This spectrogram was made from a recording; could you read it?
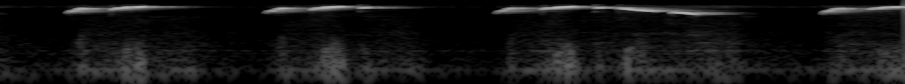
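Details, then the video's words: Competitive song of a red-whiskered bulbul: four high whistled phrases that sweep upward then fall, one longer phrase ending in a lower slurred note, spaced roughly a second apart in quiet surroundings. "Chào Mào Hót Đấu"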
